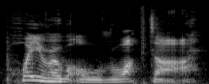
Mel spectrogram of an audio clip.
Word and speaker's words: Pyroraptor: Poiroraptor. That's how you say it, by the way, in case you're curious.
